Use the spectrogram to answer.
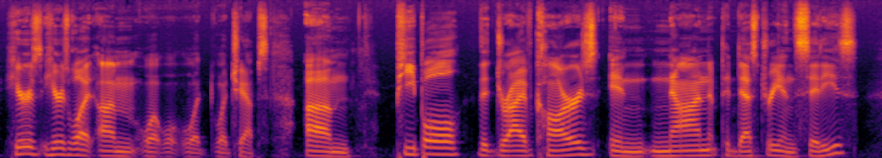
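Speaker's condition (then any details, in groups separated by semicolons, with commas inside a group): No condition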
